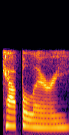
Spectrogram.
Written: capillary

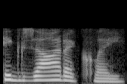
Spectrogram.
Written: exotically

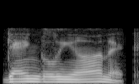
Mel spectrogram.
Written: ganglionic

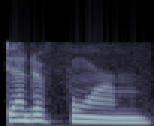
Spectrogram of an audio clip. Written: dentiform

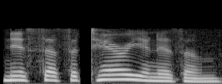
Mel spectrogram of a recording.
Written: necessitarianism

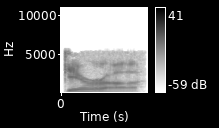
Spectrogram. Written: Gera

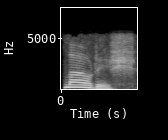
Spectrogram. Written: loutish

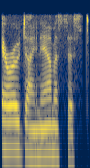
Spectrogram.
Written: aerodynamicist

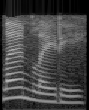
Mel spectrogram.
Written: landlady

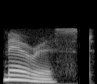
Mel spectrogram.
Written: Marist

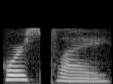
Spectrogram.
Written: horseplay

